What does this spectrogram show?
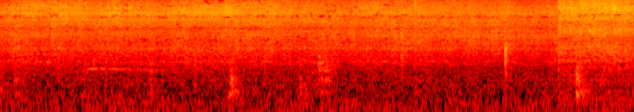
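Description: Onion-tomato masala sizzling in oil in a non-stick kadai while it is stirred with a wooden spatula, with a few light spatula strokes against the pan; the sizzle grows a little louder near the end.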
